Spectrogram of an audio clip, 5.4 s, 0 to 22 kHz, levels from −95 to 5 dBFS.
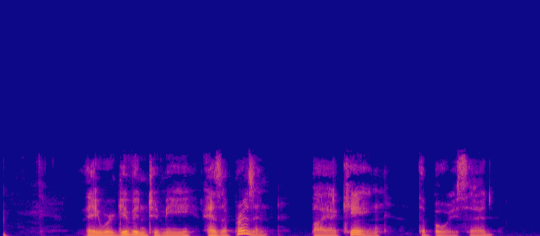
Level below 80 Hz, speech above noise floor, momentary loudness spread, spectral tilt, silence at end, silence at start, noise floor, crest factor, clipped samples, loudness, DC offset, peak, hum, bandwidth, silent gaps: -64 dBFS; 38 dB; 14 LU; -6.5 dB/octave; 0.5 s; 0.05 s; -68 dBFS; 20 dB; under 0.1%; -31 LUFS; under 0.1%; -12 dBFS; none; 8 kHz; none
